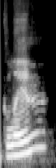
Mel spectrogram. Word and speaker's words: Glynn: Dominic, and if I say it right, is it Glynn?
